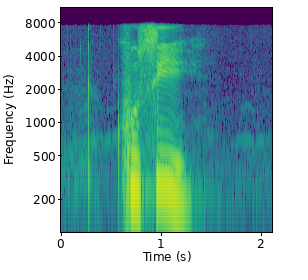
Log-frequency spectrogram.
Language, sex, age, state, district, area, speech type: Santali, female, 18-30, West Bengal, Paschim Bardhaman, rural, read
